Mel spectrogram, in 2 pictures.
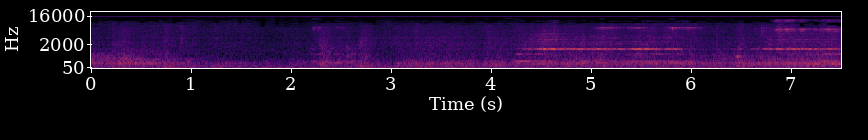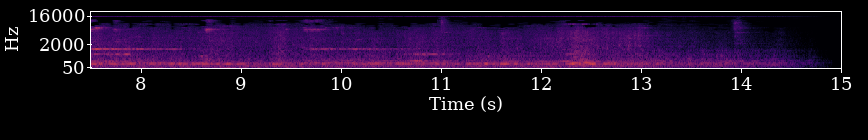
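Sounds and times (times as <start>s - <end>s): train wheels rumbling on rails: 0.0s - 14.7s
train wheels squealing: 4.2s - 11.2s.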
